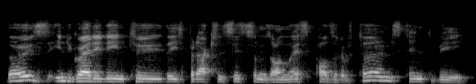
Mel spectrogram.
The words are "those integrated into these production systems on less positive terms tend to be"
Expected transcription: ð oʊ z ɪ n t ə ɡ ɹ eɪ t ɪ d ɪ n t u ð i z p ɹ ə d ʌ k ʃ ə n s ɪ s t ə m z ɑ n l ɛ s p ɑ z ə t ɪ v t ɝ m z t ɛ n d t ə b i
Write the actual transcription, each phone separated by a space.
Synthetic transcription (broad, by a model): ð oʊ z ɪ n t ə ɡ ɹ eɪ t ɪ d ɪ n t u ð i z p ɹ ə d ʌ k ʃ ə n s ɪ s t ə m z n l ɛ s p ɑ z ə t ɪ v t ɝ m z t ɛ n t ə b i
